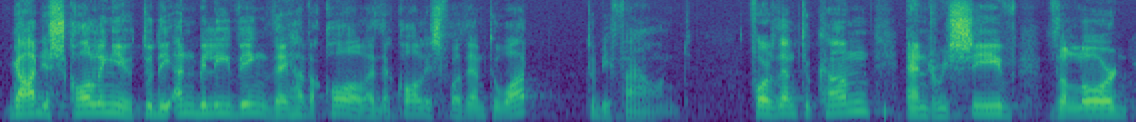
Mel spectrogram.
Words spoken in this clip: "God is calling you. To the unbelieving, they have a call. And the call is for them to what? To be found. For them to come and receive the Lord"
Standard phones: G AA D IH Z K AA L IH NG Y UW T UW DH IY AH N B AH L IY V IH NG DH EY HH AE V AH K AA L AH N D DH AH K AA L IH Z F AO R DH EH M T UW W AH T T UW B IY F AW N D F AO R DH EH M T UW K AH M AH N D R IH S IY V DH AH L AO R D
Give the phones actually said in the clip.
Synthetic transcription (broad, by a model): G AA D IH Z K AA L IH NG Y UW T UW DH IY AH N B AH L IY V IH NG DH EY HH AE V AH K AA L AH N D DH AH K AA L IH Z F AO R DH EH M T UW W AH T T UW B IY F AW N D F AO R DH EH M T UW K AH M AH N D R IH S IY V DH AH L AO R D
